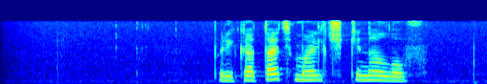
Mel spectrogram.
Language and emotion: Russian, neutral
